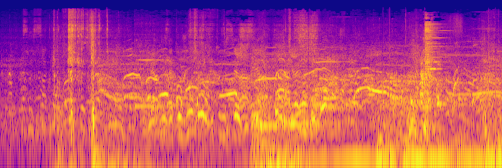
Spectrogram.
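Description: Men shout loudly in a scuffle.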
